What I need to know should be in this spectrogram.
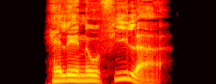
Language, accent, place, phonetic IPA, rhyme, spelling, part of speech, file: German, Germany, Berlin, [hɛˌlenoˈfiːlɐ], -iːlɐ, hellenophiler, adjective, De-hellenophiler.ogg
- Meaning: 1. comparative degree of hellenophil 2. inflection of hellenophil: strong/mixed nominative masculine singular 3. inflection of hellenophil: strong genitive/dative feminine singular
